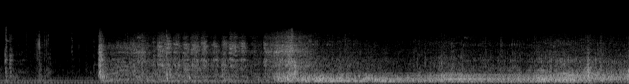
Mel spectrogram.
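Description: A car engine starts and runs.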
